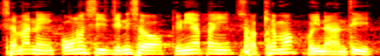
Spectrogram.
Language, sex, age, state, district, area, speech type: Odia, male, 30-45, Odisha, Dhenkanal, rural, spontaneous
